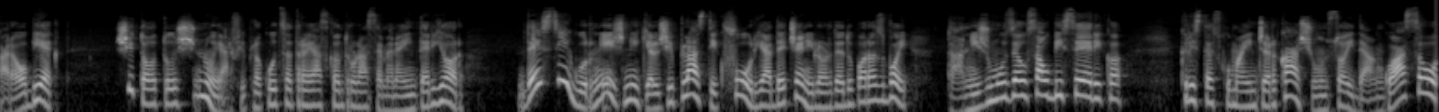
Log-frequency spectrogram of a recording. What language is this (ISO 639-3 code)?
ron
